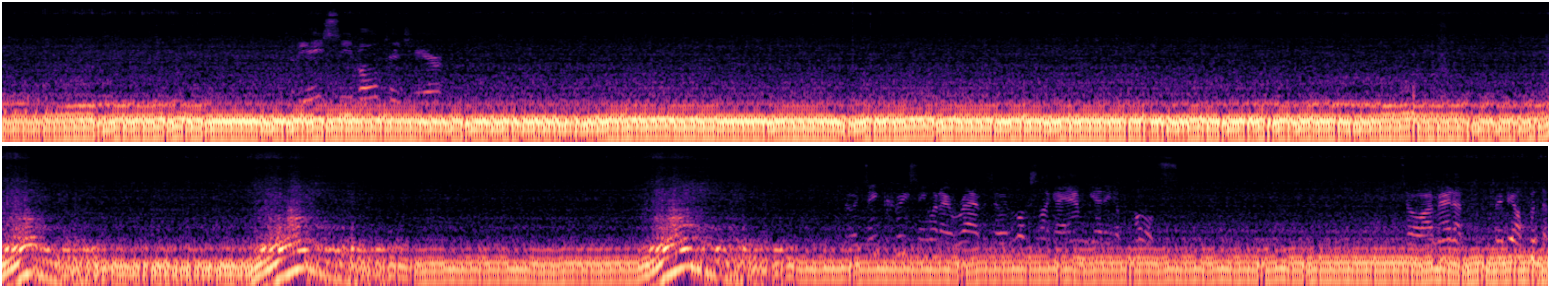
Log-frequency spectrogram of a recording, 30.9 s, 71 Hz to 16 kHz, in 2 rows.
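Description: Suzuki GSX-R 750 motorcycle's four-cylinder engine idling steadily, blipped three times in the second half, each rev rising and dropping back quickly. It now idles and comes off idle without stuttering, its fuel screws turned out a quarter turn.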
